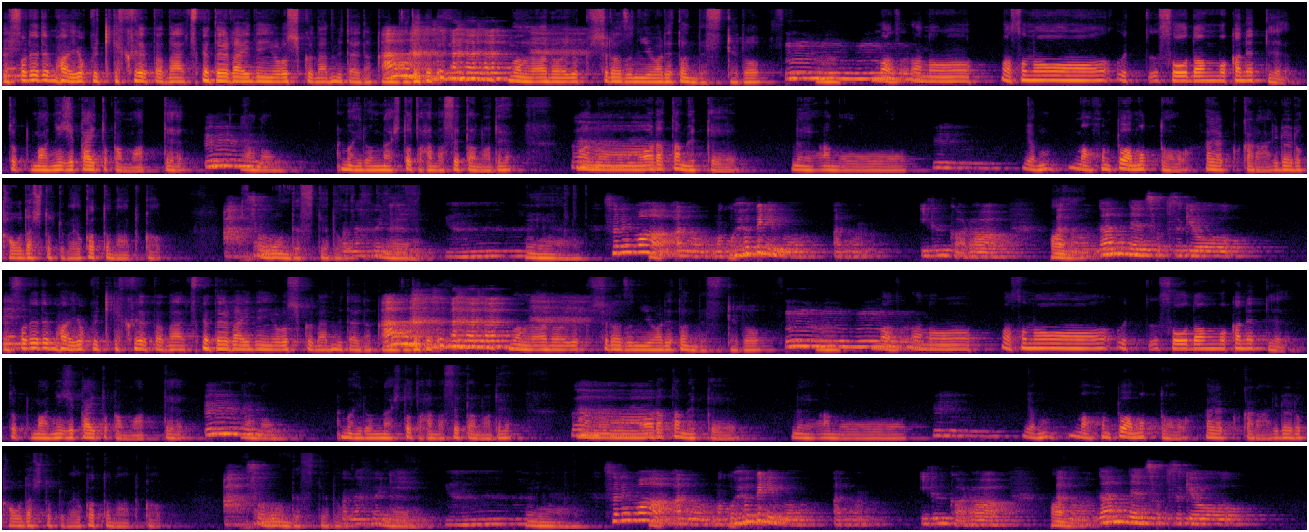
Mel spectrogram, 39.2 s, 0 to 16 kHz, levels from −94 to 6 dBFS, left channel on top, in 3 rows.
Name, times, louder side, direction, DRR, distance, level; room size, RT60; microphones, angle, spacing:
voice 1, 0.0-7.6 8.1-8.4 8.7-9.7 10.0-12.9 13.1-14.9 15.4-15.9 16.4-18.2 18.8-20.4 20.9-22.1 23.2-27.7 28.6-30.3 31.3-31.9 32.6-32.7 36.6-36.9, left 3 dB, 50° left, 0.5 m, -29 dB
voice 2, 3.8-5.0 5.3-5.8 7.8-9.2 15.1-15.7 18.7-19.6 22.3-23.0 28.3-28.9 29.5-30.2 30.5-31.4 32.1-34.1 34.4-34.7 35.3-36.4 36.6-38.4, left 1 dB, ahead, 3.1 m, -30 dB
9.9 x 9.8 x 8.7 m
head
